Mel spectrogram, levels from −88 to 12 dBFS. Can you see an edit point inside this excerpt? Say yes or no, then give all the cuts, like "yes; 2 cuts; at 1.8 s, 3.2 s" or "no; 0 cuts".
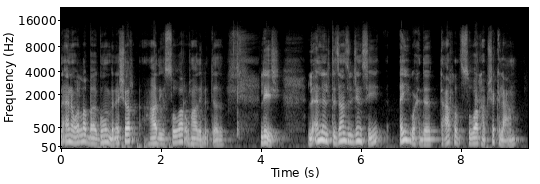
yes; 1 cut; at 4.0 s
